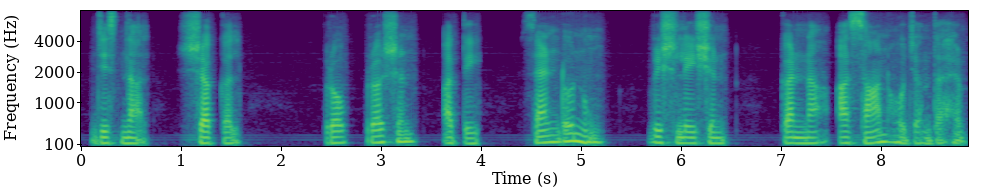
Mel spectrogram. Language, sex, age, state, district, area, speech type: Punjabi, male, 18-30, Punjab, Hoshiarpur, urban, spontaneous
